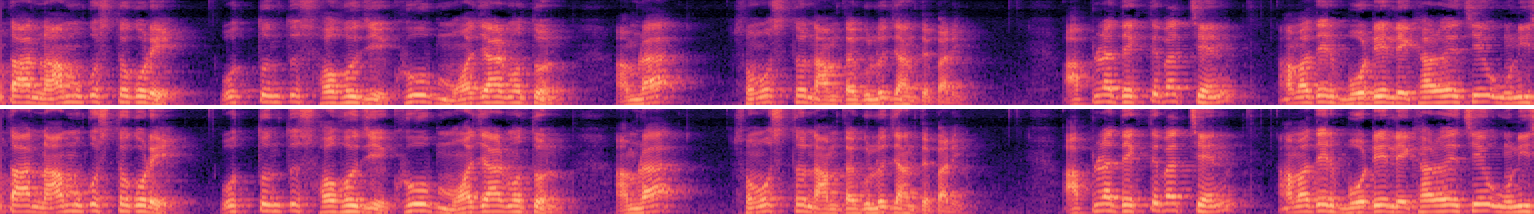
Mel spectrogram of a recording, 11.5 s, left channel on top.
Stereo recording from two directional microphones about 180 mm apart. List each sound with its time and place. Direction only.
0.0 s a man's voice: 25° right (ahead or behind)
